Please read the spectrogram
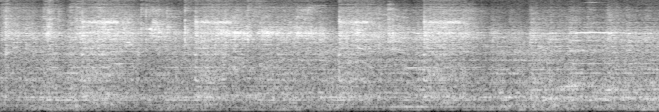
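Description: Soundtrack of Magic Leap's concept video playing back: music mixed with continuous sound effects from the game shown in the video, with a steady low hum entering about halfway through.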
